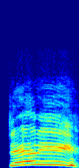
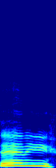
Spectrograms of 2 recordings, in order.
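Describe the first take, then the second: First: The name is shouted loudly. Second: The name is said quietly, not yelled.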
